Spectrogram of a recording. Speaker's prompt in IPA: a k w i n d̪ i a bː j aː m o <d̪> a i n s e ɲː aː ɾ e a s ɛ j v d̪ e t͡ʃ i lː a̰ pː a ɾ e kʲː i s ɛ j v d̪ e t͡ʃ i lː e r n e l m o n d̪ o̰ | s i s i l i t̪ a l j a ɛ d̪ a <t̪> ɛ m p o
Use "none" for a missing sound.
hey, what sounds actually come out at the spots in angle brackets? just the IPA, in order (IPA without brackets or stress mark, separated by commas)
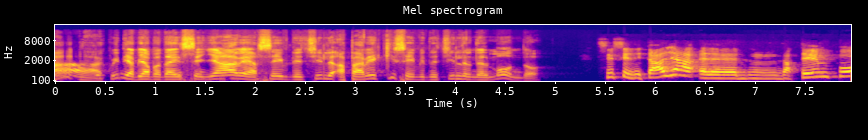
d̪, t̪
